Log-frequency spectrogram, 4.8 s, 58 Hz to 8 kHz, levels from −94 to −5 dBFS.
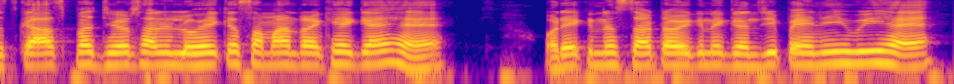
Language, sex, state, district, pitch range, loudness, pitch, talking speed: Hindi, male, Jharkhand, Garhwa, 170-185 Hz, -13 LUFS, 180 Hz, 275 wpm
